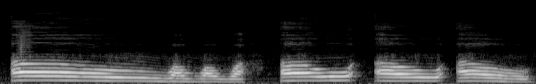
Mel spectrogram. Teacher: when an american speaker makes an o we end the vowel with a small w sound watch this oh you notice how my lips are all the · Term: hidden w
